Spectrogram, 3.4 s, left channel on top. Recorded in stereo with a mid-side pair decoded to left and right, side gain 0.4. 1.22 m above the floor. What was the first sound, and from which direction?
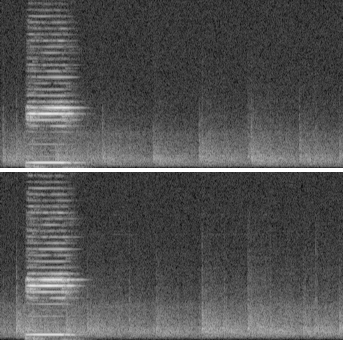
A car horn, 55° right.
